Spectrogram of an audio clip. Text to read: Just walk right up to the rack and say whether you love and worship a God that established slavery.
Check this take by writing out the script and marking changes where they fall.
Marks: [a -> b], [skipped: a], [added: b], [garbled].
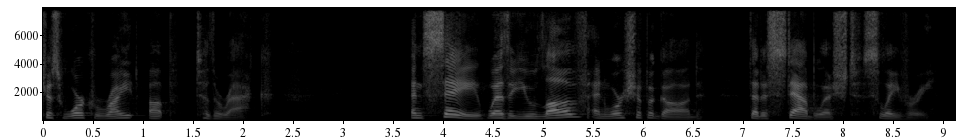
Just [walk -> work] right up to the rack and say whether you love and worship a God that established slavery.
